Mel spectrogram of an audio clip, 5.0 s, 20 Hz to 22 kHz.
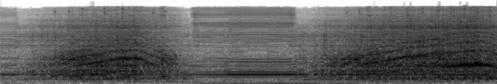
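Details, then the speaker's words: Sailrite LSZ-1 sewing machine with its stock motor, before the WorkerB motor upgrade, sewing seat material as slowly as possible: the motor hum drags and wavers, straining, then suddenly runs up; erratic at low speed. "Okay, like I say, it'll go slow, but it's erratic, and you'll be able to hear the engine straining to try and go, because it's not meant to do that."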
